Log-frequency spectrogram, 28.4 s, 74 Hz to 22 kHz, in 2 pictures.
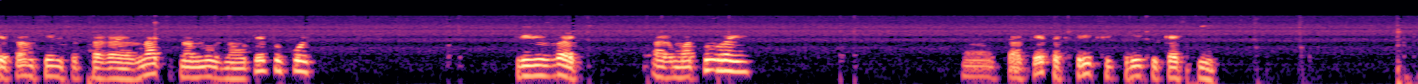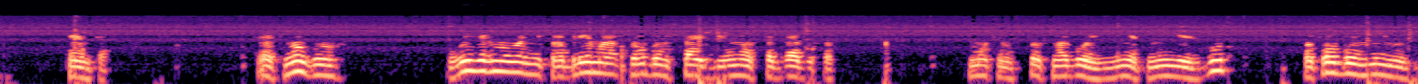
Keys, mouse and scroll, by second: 0.8-1.4 shift+middle drag, 2.0 click, 5.6-6.6 drag, 7.0-8.6 drag, 10.5-15.8 drag, 13.9 KP_3, 16.5-18.6 middle drag, 20.0-23.1 drag, 23.4-25.3 middle drag, 26.5-28.3 drag.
